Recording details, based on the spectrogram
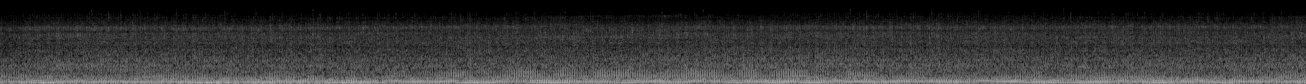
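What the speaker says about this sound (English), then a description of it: "We're now taxiing to the takeoff position, and we're gonna take off soon." Propeller engine of a DA40 light aircraft taxiing in Microsoft Flight Simulator 2024, a steady loud droning hum with a constant low throb and no change in pitch throughout.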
